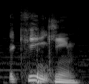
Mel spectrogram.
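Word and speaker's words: Ikem: So yes, so the first name by the pronunciation guide, capital EE hyphen small KEHM. Akeem. Akeem, which is what you said, right? Yeah, Akeem.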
